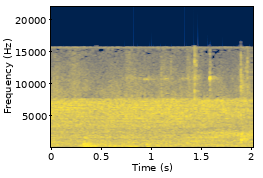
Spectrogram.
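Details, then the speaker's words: Hearing-aid sound generator demonstration for tinnitus relief in a lecture: steady, even hiss of white noise, weighted equally across frequencies, then narrow-band variants, with changing intensity. "quello pesato su tutte le frequenze uguali Questo è un rumore bianco a banda stretta sentite come cambia l'intensità e questo è un rumore bianco su due diverse bande quindi uno davvero può creare il rumore che più dà sollievo al paziente"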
